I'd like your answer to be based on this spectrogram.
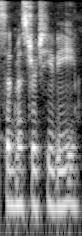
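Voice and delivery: ordinary delivery, nothing marked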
